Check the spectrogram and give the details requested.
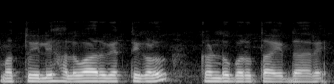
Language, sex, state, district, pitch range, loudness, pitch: Kannada, male, Karnataka, Bidar, 135-145 Hz, -14 LUFS, 145 Hz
